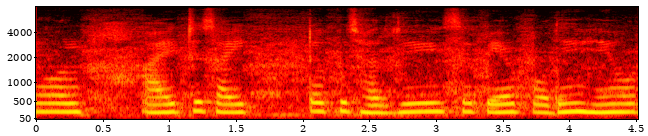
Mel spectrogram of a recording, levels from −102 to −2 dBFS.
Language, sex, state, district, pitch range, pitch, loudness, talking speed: Hindi, female, Chhattisgarh, Sarguja, 210-225 Hz, 215 Hz, -33 LUFS, 130 wpm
